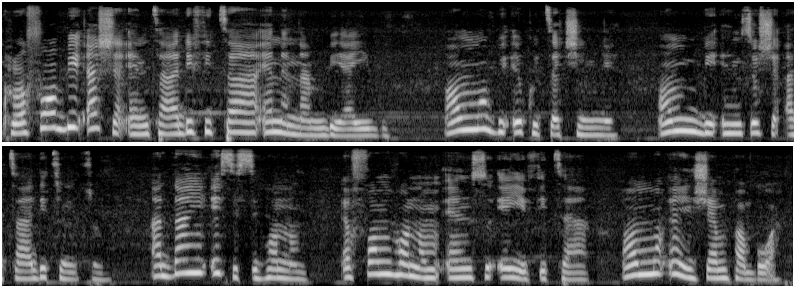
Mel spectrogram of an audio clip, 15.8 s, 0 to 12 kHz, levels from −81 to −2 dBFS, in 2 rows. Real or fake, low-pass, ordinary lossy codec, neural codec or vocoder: real; 10.8 kHz; MP3, 96 kbps; none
